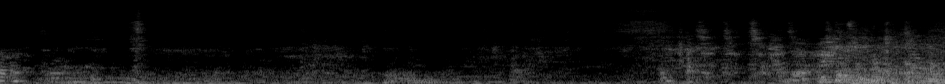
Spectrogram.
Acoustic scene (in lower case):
elevator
